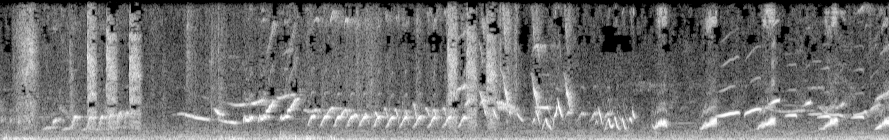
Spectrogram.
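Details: A courting male white-rumped shama (murai batu) calls to a female: a rapid rattling series of short repeated notes, then scattered loud upslurred whistles and chips, with a few sharp clicks and low hiss behind.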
